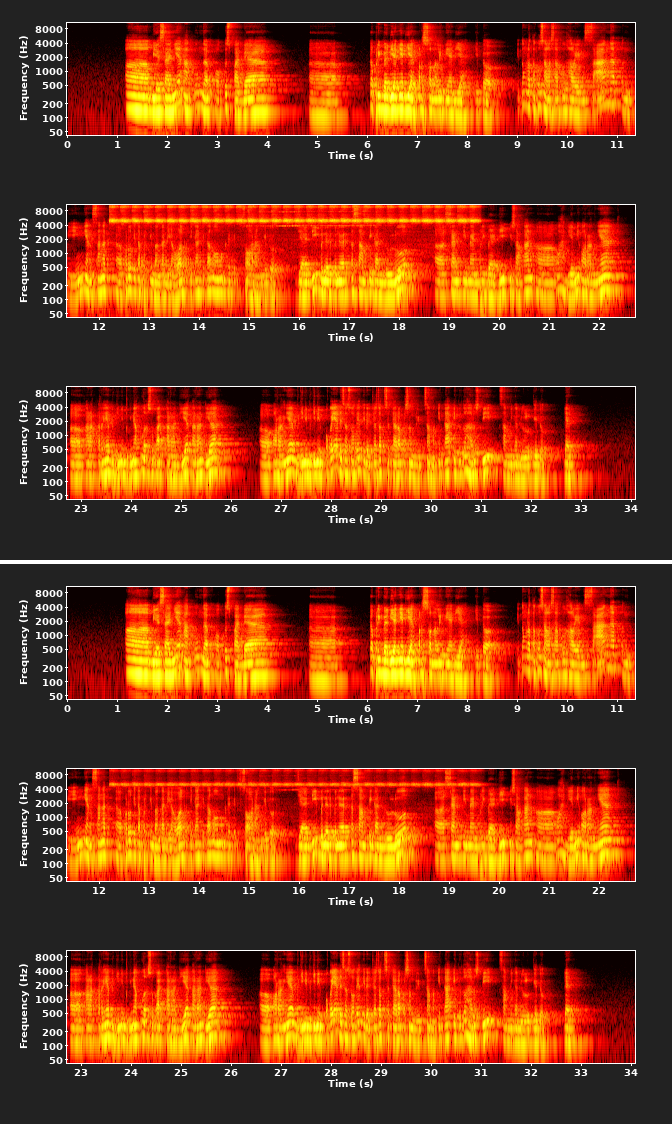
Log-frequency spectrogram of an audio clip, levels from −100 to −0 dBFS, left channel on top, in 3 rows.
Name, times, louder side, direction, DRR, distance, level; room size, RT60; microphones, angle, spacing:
voice 1, 1.2-4.0 4.8-5.4 6.0-8.5 9.1-15.5 15.9-18.2 18.7-22.2 22.8-25.7 26.6-32.3 32.7-32.8, equal, 15° right, 5 dB, 1.0 m, -29 dB
Cricket, 12.2-19.6, left 11 dB, 85° left, 0.5 m, -31 dB
9.2 x 8.9 x 5.4 m, 1.1 s
head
